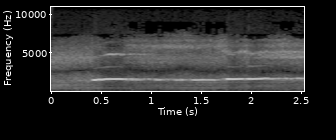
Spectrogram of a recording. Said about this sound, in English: Now, if they needed assistance when they were up here, they've got a bosun whistle here. Oh yes. That they would whistle down for help. Would it work?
